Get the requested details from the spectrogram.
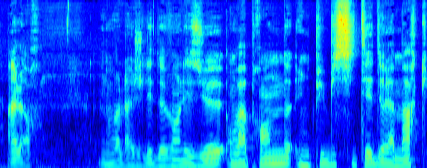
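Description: The very clean recording, with a silent background, captures a man speaking at a fairly low pitch. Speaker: podcast host and ad agency founder. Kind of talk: solo podcast tutorial. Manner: unscripted, with hesitations and stumbling.

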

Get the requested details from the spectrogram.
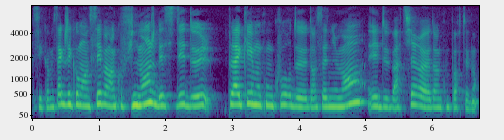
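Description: Speaking at a moderate pace, a woman uses a dark, mellow tone at a fairly high pitch, with ordinary pitch variation. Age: 20s. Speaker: dog behaviour consultant. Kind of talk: casual chat. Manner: halting.

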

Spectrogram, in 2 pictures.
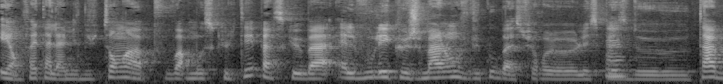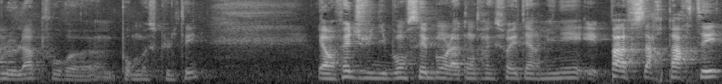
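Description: This woman's pitch is very deep and low. It varies in an ordinary way. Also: fairly quick pace. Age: 20s. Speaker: nurse and twin mother sharing IVF story. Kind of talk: interview testimony. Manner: hesitant, many fillers.

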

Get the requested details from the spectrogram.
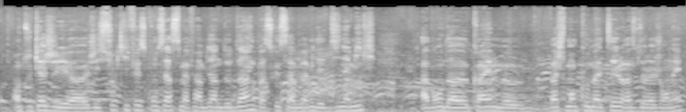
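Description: A man speaks at a very fast pace and medium pitch, with monotone, flat intonation. Audible room echo and noticeable background noise surround him. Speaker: music webzine contributor. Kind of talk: casual chat. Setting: inside a tent at a festival campsite.

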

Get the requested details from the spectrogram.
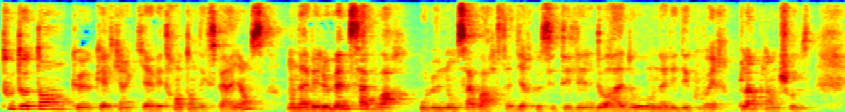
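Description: Audible room echo and noticeable background noise accompany a woman talking at a moderate pace. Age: 40s. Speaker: freelance art director and graphic designer. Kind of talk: interview.

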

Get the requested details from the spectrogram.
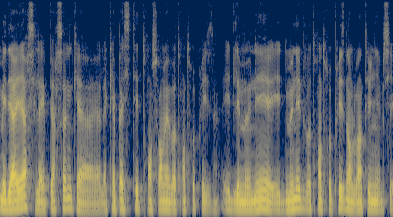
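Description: Hardly pausing, a man rattles along at a very fast pace in a monotone, flat intonation. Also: medium pitch for a man. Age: 30s. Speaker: diversity nonprofit founder. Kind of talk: podcast interview. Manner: hesitant, many fillers.

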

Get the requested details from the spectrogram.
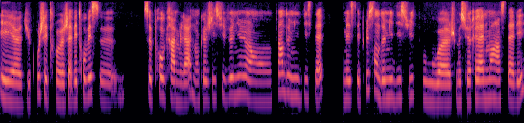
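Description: Very slow, fairly even speech from a woman with a fairly high pitch. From France, Lorraine near Metz. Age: 20s. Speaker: former civic service volunteer living abroad. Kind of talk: interview. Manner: halting, with repetitions and fillers.

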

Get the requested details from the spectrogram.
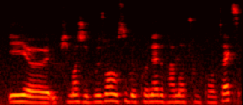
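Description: A woman speaks at a moderate pace in a medium pitch with a dark, mellow tone. Her intonation is monotone and flat. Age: 30s. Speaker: sophrologist and perinatal coach. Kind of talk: interview; guided relaxation exercise.

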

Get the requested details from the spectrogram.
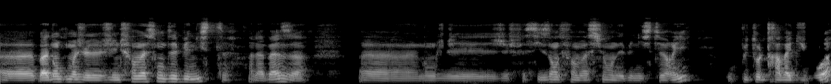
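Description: At a fairly slow pace, a man with a fairly low pitch and a bright, sharp tone speaks with fairly even intonation and big swings in loudness. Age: 30s. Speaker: cabinetmaker and interior decorator, entrepreneur. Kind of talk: interview. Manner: hesitant, many fillers and repetitions.

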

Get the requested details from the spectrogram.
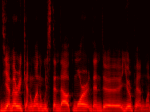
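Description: Over a quiet background, a man speaks with a French accent. His pitch is fairly high and his pace fairly quick. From Paris, France. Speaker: startup founder. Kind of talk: interview.

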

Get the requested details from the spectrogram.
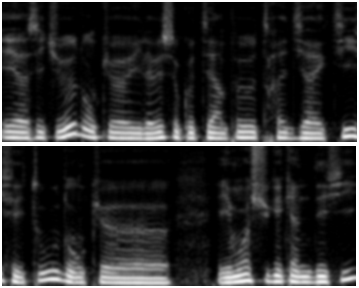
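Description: At a moderate pace with hardly any pauses, a man speaks at medium pitch in a dark, mellow tone, with ordinary pitch variation and very even loudness, in a very clean recording with a silent background. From Mali, then France from age 15. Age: 40s. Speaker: police officer and author. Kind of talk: interview. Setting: at guest's home. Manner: hesitant, filler-heavy.

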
